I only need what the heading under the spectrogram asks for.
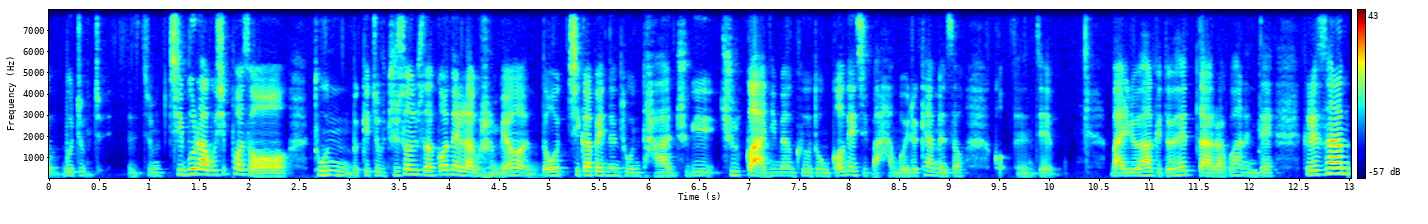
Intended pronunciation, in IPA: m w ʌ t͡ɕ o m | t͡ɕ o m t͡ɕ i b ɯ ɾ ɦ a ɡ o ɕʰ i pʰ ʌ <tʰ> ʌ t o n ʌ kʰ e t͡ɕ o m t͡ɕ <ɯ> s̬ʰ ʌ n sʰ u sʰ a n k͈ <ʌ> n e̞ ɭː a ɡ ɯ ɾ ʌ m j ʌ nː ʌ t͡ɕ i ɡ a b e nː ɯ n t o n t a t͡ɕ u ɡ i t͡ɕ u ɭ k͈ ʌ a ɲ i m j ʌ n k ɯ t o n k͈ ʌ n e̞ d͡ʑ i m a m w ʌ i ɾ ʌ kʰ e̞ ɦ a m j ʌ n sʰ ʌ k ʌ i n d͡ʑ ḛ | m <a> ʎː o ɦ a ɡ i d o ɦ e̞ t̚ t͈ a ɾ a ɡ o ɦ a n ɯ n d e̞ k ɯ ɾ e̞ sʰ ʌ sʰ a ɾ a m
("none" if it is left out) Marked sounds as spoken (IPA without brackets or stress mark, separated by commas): sʰ, u, ʌ, a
